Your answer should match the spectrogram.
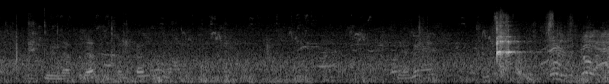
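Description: A metal youth baseball bat striking a pitched ball about five seconds in: one sharp ping with a brief ringing tone, over faint chatter of spectators.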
